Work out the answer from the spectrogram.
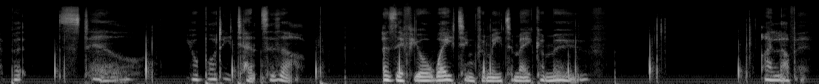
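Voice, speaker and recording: Policewoman, played by a woman: commanding, teasing, seductive ASMR roleplay. Whispery with creaky edges, deliberate and unhurried. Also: medium pitch, noisy background. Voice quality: breathy, whispery. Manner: slow, deliberate, controlling, drawn-out phrases.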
